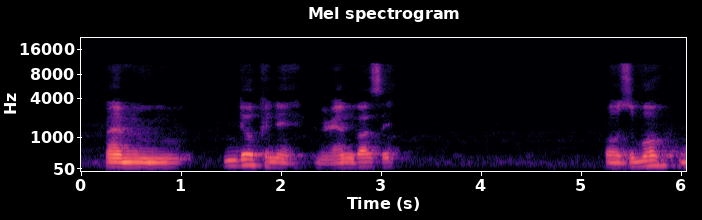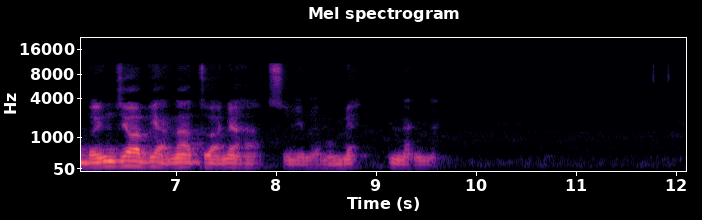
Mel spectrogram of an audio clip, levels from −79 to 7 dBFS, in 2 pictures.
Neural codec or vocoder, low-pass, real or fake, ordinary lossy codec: codec, 24 kHz, 1.2 kbps, DualCodec; 10.8 kHz; fake; AAC, 48 kbps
